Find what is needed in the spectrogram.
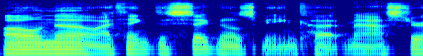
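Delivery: breezy, unbothered, casual offhand delivery. Retelling Anakin dodging Obi-Wan's order, imitating Anakin casually. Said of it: "But he says it so casually".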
